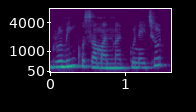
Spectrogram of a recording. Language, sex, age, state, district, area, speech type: Nepali, female, 18-30, West Bengal, Darjeeling, rural, read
